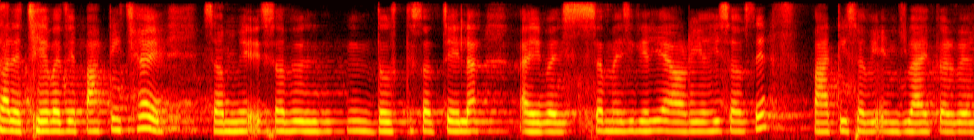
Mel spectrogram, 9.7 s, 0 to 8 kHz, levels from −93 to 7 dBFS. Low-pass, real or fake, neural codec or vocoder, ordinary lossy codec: 7.2 kHz; fake; autoencoder, 48 kHz, 32 numbers a frame, DAC-VAE, trained on Japanese speech; none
